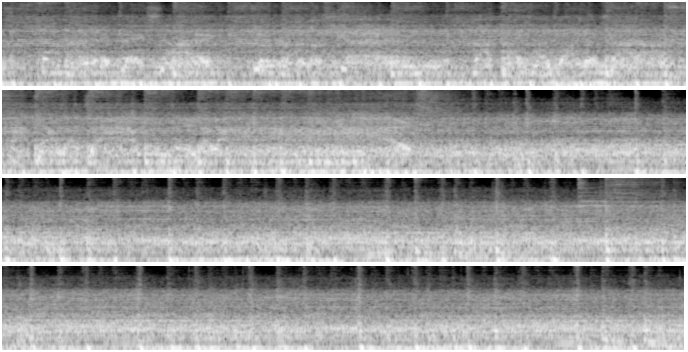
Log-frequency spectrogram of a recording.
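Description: Live metal band playing, heard from within the crowd, with a heavy, rumbling low end and a steady drum beat. After about eleven seconds the treble drops away and the sound thins out.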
